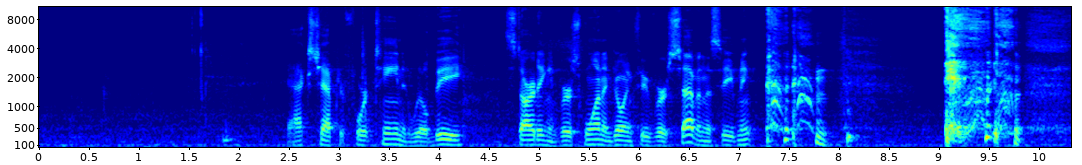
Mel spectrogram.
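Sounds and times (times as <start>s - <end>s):
speech: 2.5s - 8.3s
person coughing harshly: 7.3s - 8.4s, 9.0s - 10.3s.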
